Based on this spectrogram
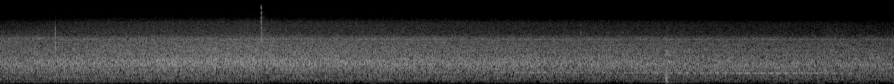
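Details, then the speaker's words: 1960s GE window fan after cleaning and oiling, running on high: steady, even, quiet rush of air with no ticking, rubbing or wobble. Motor shaft flat rounded off, but blade still tight; motor still needs compressed-air cleaning. Normal fan running on high. "And let's go up to high. It's quiet. It's moving a lot of air too."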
